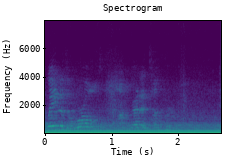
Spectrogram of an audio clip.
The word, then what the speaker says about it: Greta Thunberg: You know, the weight of the world on Greta Thunberg. It's pronounced Greta Thunberg, by the way, in Sweden.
